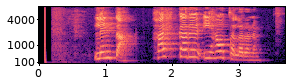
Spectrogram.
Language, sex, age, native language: Icelandic, female, 30-39, Icelandic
